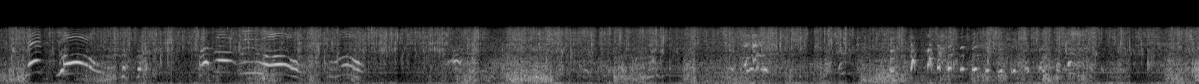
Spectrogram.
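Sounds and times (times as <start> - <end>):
water spraying onto trampoline: 0.0 - 11.9
child laughing: 7.4 - 7.8, 8.8 - 10.9.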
